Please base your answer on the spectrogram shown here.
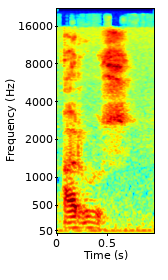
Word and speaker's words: aruz: have another system of the poetical metric called aruz. A-R-U-Z, aruz. And aruz is you have prototype of the syllables, long and short syllables.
